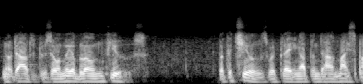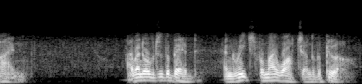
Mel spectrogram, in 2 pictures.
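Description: Deep-voiced haunted man. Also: fairly even intonation, moderate pace, slightly rough. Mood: hushed dread. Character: haunted, fearful man recounting his terror. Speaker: narrator and lead actor. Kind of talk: 1940s radio horror acting. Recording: muffled 1940s radio recording, music behind.

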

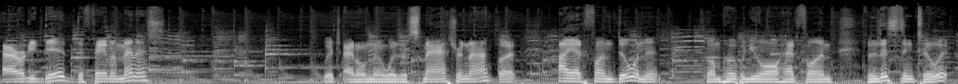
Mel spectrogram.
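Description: A man's voice: medium pitch, moderate pace, over music. A man hosting a podcast, giving a comic, mock-earnest dramatic storybook reading with chatty asides and his own sound effects.

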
